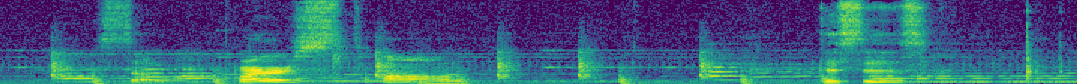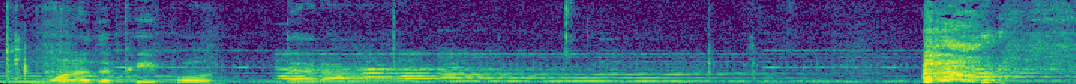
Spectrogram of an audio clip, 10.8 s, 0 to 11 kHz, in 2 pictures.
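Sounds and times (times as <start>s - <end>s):
speech: 0.4s - 2.6s, 4.1s - 4.7s, 5.5s - 7.6s
single sharp cough: 10.0s - 10.6s.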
